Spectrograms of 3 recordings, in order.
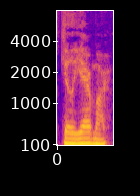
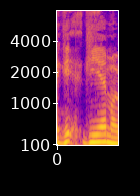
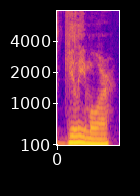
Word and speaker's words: Guillermo: up he he'd been pronouncing his name as gilly moore like because you know when you see the word guillermo because like oh fuck i think it says gilly more so he's just mentioned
